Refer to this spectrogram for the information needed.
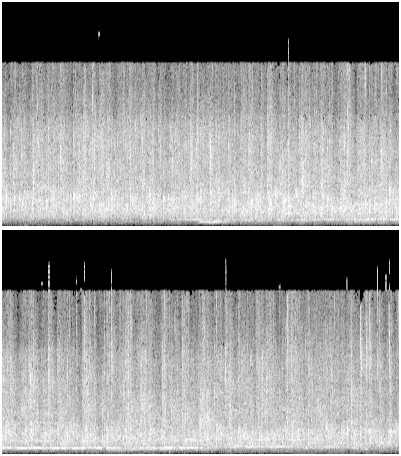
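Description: Steady applause from an audience of about fifty people for the poets at an evening poetry broadcast, dense and loud with even crackling claps, while faint voices and a brief whistle-like tone rise faintly beneath the clapping.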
